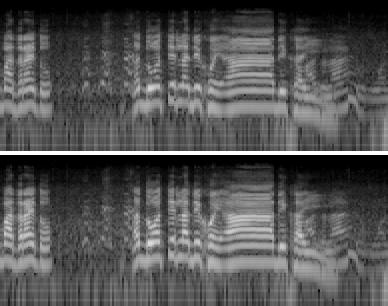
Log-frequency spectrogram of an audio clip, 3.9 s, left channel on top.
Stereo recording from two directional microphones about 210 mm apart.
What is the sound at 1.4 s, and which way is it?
A man's voice, centre (ahead or behind).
